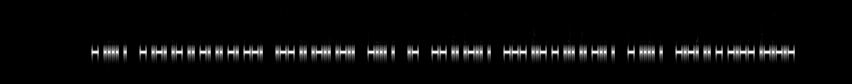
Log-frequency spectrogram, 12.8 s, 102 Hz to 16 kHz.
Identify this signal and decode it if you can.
Morse code, heard as a keyed tone, about 40 wpm, 700 Hz. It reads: THE TRAINING WILL BE A MILE OUTSIDE THE CITY.
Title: Sentences from Top 1000 Words - Review Part 4 - 40wpm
